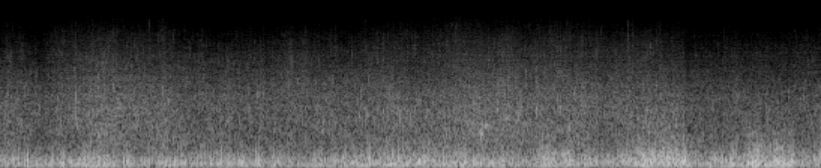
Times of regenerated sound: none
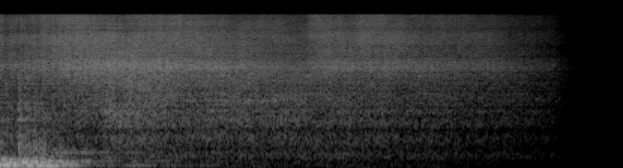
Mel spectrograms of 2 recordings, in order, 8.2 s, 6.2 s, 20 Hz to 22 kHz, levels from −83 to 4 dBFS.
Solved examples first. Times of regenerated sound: 2.3-3.3 (autoencoder, DAC-VAE)

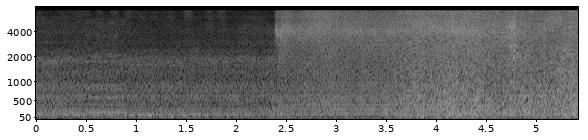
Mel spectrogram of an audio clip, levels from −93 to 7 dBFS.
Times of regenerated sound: 0.0-0.5 (codec, ZipCodec); 0.9-3.6

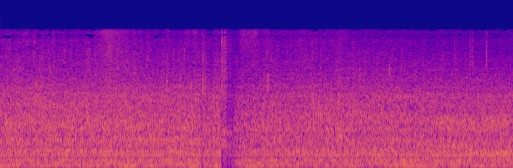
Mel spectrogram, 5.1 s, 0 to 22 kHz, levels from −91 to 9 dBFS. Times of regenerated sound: none

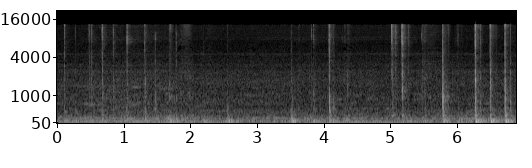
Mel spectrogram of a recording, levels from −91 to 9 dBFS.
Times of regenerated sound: 0.5-1.7 (vocoder, BigVGAN v2); 3.0-5.4

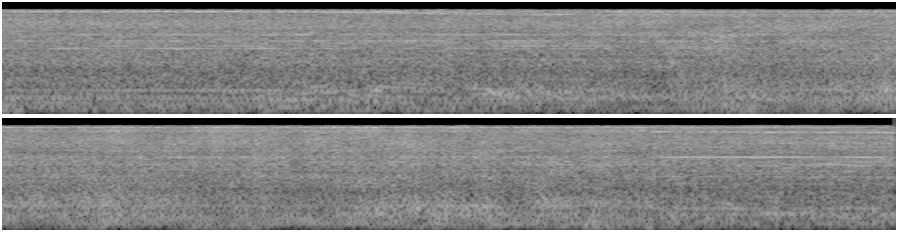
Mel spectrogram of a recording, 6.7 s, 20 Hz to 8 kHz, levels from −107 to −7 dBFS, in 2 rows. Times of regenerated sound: 2.2-5.8 (codec, SNAC)

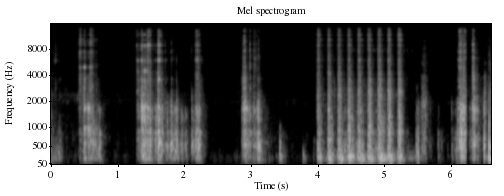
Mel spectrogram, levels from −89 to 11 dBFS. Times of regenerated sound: 0.0-2.4 (autoencoder, DAC-VAE); 3.1-5.4

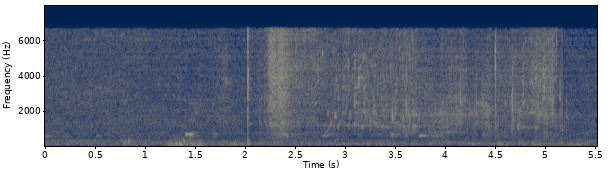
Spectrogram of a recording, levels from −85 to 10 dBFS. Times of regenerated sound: 0.8-2.7 (codec, SNAC); 3.7-5.5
